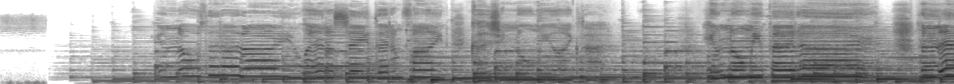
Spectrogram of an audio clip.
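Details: Gentle melodic music begins after a brief quiet start and builds steadily, with no animal sounds present.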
